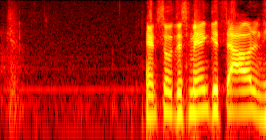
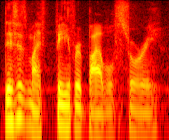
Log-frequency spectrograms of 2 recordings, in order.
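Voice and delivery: low, soft, offhand remark; super casual; 8 semitones lower, 6 dB quieter, faster than usual. Retold or imitated. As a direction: imitate a friend casually leaning over to confide. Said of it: "like, super casual".

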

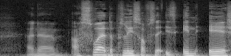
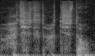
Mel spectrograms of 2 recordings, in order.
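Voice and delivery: breathless whisper of a puzzled colleague; whispered quote; 15 dB quieter than usual. Retold or imitated. Retelling his colleague's confusion, whispered. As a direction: hush it right down, half-ashamed.

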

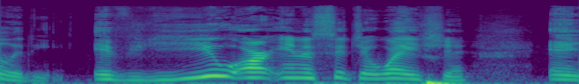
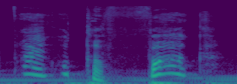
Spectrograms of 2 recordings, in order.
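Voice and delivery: incredulous; 12 semitones higher, 15 dB quieter than usual. Retold or imitated.

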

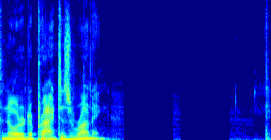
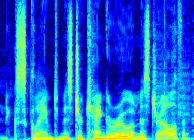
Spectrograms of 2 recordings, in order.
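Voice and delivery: ordinary talk, nothing marked

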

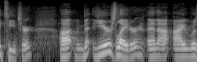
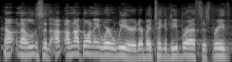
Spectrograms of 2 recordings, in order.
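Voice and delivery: ordinary delivery

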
